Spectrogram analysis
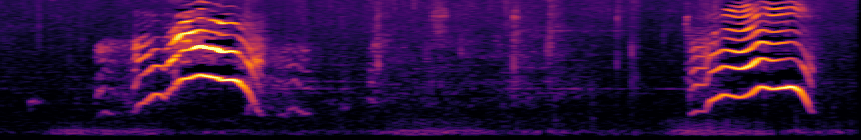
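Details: Newborn kittens in a home litter give two high, thin meows about two and a half seconds apart. Each one rises and then falls in a sharp arch with a quiet hum underneath.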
